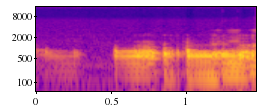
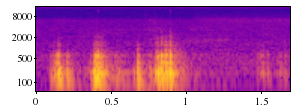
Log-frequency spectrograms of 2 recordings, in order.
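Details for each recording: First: Labtec speaker after replacing volume potentiometer and a section of speaker cable that caused crackling: music plays clean and steady, no crackle, squeak or dropouts while adjusting; clean audio playback. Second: Labtec computer speaker with volume control/switch, brought in for crackling and noise: loud rough crackle bursts then irregular crackling and hiss, also when wiggling the cable; suspected wire fault in one or two places or volume potentiometer, which will be replaced.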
